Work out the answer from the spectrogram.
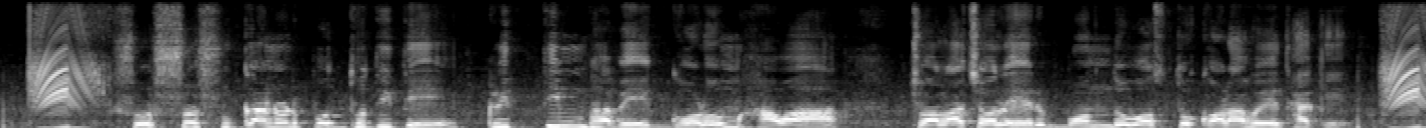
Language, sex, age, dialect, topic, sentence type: Bengali, male, 36-40, Standard Colloquial, agriculture, statement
